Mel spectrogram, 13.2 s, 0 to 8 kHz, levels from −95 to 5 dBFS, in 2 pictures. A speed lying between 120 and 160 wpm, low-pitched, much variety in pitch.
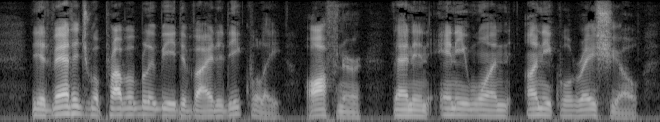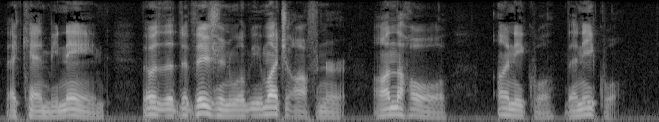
No: average, 140 wpm; low, 105 Hz; average, 3.7 semitones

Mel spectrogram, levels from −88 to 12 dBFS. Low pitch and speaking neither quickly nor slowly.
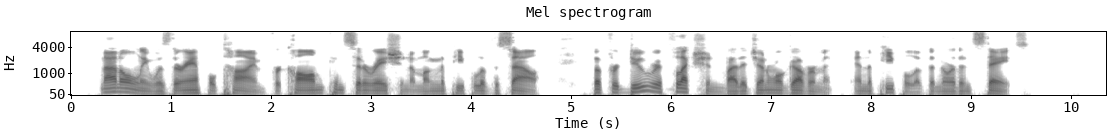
Yes: very low, 90 Hz; average, 175 wpm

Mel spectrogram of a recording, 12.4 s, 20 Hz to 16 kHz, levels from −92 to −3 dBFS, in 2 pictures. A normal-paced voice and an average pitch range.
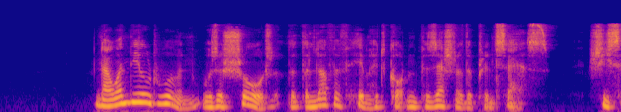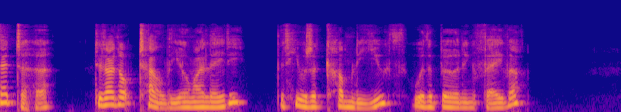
No: average, 195 wpm; wide, 5.9 semitones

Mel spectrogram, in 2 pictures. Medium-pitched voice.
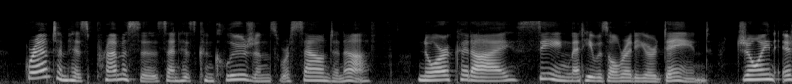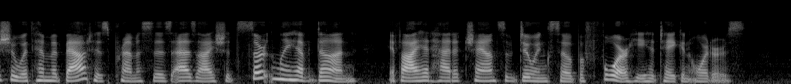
Yes: medium, 170 Hz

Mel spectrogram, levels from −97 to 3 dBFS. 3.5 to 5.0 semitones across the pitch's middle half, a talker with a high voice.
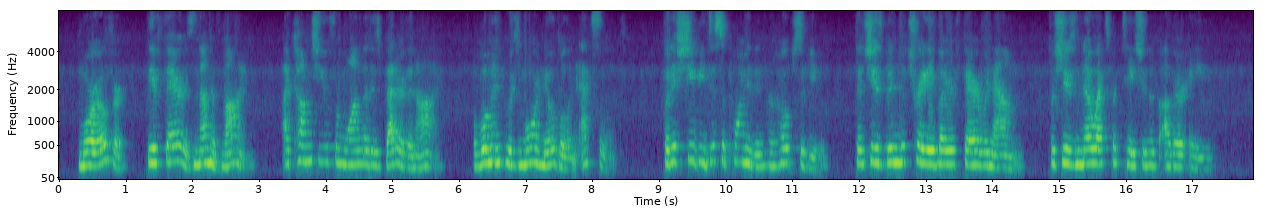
No: average, 3.0 semitones; high, 210 Hz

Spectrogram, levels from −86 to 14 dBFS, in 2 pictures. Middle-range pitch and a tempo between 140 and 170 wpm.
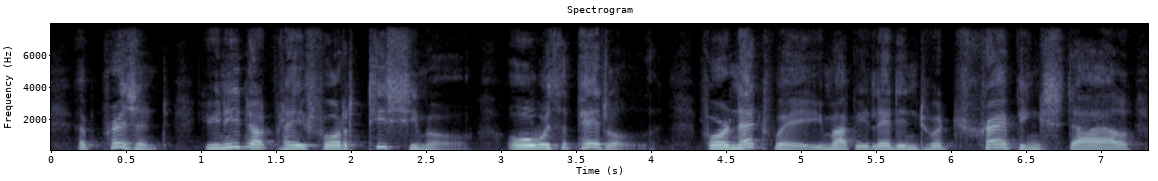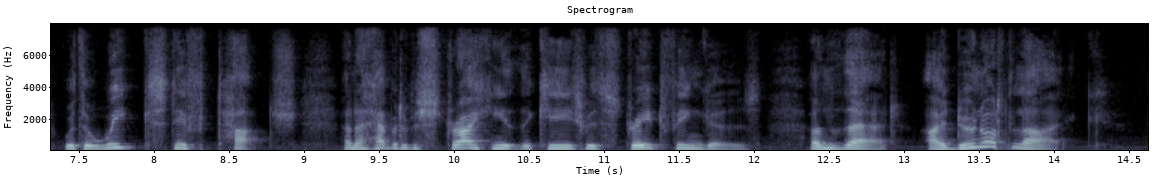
No: medium, 175 Hz; average, 185 wpm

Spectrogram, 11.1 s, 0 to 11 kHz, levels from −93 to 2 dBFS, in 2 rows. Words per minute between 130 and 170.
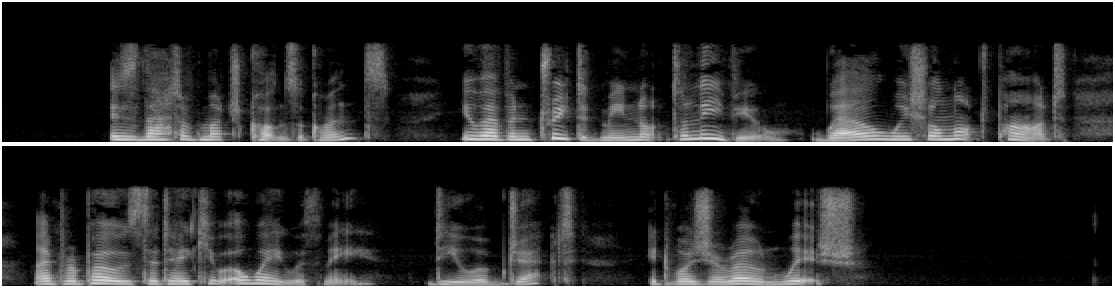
No: average, 185 wpm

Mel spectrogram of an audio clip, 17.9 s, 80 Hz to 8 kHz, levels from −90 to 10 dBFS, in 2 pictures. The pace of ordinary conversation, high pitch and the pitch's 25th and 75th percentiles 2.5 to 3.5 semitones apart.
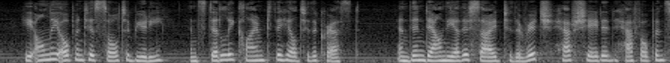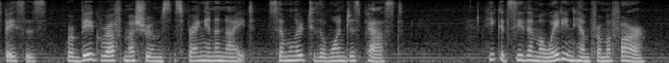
Yes: average, 170 wpm; high, 200 Hz; average, 2.9 semitones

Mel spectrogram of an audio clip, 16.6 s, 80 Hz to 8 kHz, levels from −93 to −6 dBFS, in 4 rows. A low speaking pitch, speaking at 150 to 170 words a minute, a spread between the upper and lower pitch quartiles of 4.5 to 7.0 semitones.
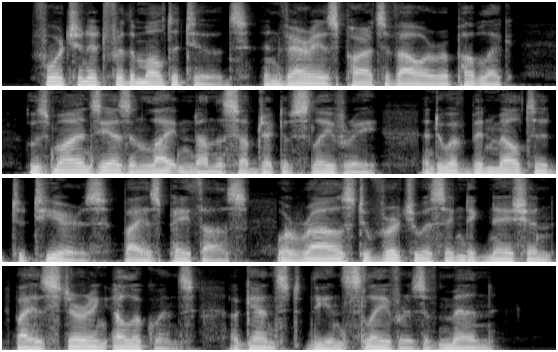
No: low, 100 Hz; average, 165 wpm; average, 3.0 semitones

